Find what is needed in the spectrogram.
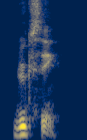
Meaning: to luxate
- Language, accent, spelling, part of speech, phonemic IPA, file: French, France, luxer, verb, /lyk.se/, LL-Q150 (fra)-luxer.wav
